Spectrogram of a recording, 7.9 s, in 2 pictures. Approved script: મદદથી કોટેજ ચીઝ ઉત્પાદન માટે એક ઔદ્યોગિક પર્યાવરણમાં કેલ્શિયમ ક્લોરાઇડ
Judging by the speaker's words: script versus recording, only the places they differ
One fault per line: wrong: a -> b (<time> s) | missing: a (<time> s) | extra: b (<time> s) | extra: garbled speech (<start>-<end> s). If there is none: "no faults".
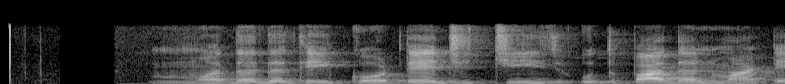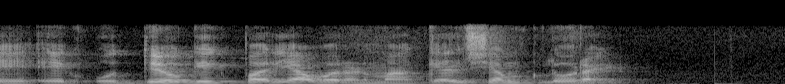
no faults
